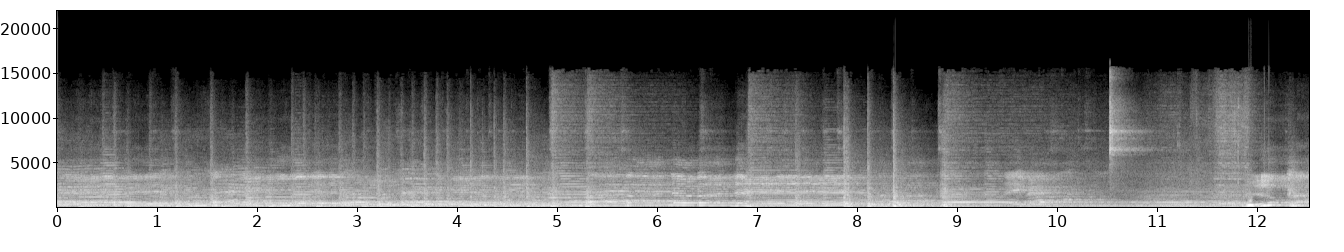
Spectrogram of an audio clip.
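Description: Live gospel worship music: a man singing lead into a microphone over a band with drums and a choir. The steady drum beat drops away about halfway through and the music thins out near the end.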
